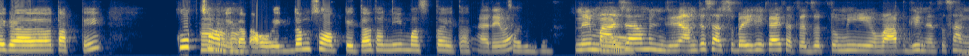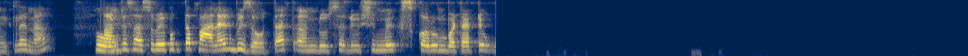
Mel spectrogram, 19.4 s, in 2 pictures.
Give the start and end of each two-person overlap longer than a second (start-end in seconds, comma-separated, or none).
none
